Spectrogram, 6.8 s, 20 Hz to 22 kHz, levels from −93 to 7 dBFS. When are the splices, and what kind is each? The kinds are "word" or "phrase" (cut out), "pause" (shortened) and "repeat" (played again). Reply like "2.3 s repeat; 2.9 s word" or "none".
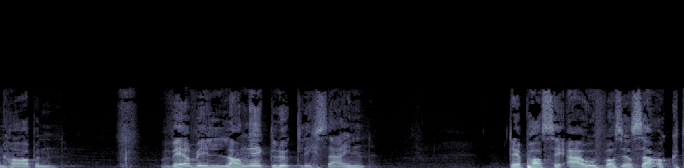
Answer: none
